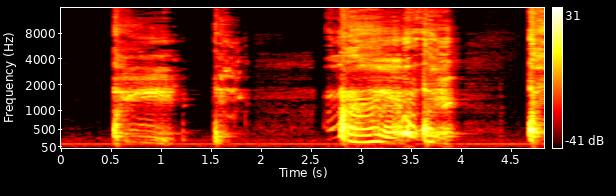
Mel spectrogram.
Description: This barking cough is super annoying. I wish I could smoke in peace, but this cough comes to choke me.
